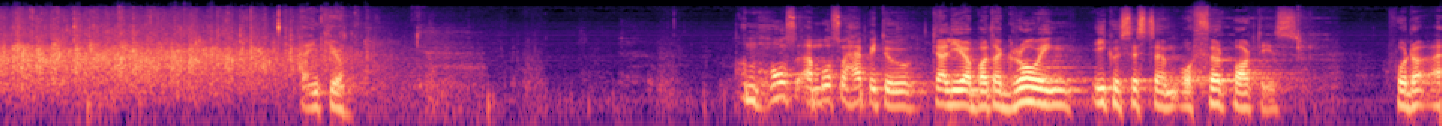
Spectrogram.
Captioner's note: applause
